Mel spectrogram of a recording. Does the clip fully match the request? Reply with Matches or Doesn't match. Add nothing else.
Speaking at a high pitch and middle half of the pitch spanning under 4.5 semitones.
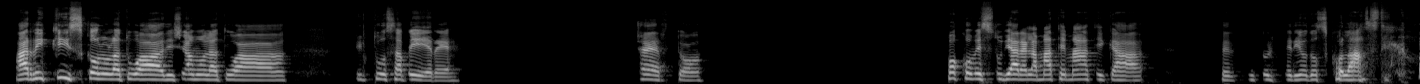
Matches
